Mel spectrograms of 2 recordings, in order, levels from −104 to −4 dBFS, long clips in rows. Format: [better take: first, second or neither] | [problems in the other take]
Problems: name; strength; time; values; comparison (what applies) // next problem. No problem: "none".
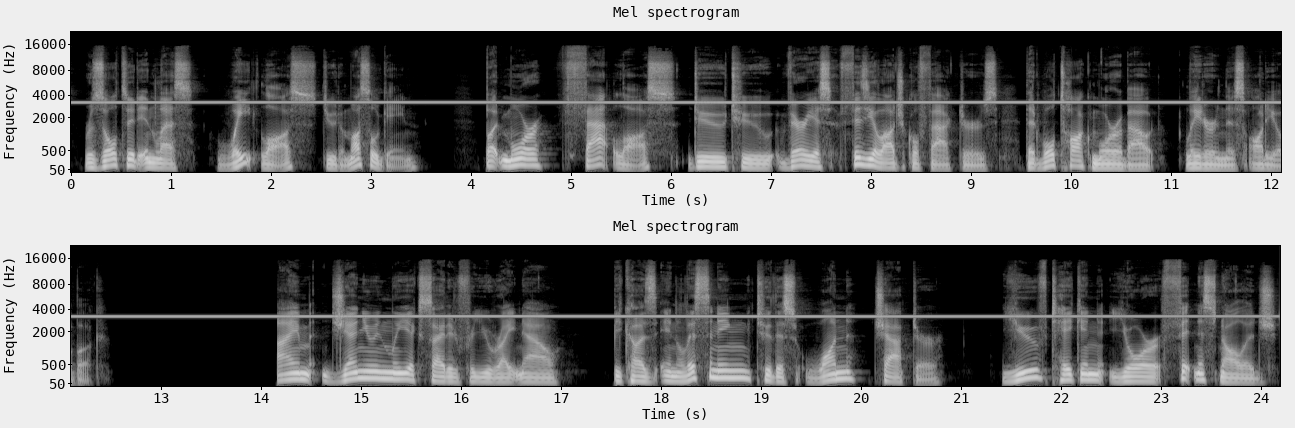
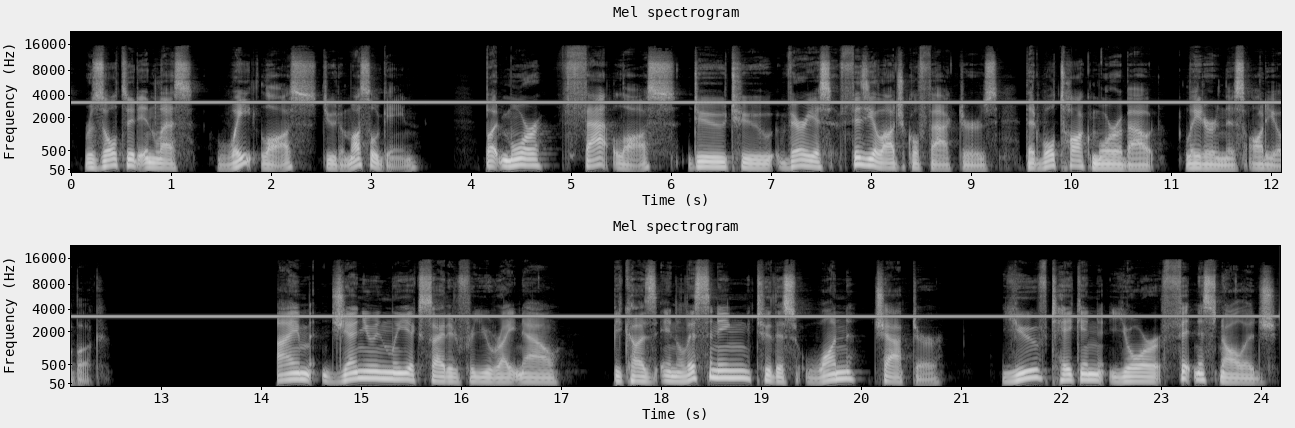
neither | high-pitched whine; loud; throughout; 3.5 kHz, 6 dB below the speech; the same in both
